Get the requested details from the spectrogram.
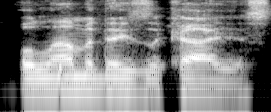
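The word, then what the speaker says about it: Olamide Zaccheaus: Olamide Zacchaeus. That's crazy. I couldn't pronounce his name right the whole year.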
